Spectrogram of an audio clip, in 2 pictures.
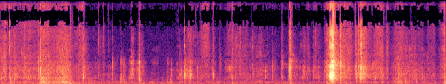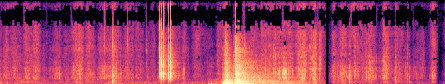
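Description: A belt buckle clicks and rattles.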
